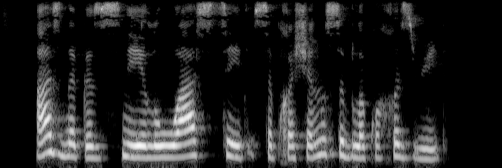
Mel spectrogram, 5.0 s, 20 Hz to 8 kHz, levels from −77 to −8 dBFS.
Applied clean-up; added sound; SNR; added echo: none; none; none; none.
